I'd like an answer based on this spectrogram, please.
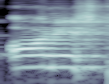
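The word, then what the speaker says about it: honest: তাহলে অনেস্ট ম্যান, তাহলে আমি যখন বলেছি এইচ থাকবে, কিন্তু এইচটা কি হবে না? কি হবে না? উচ্চারণ করা হচ্ছে না। এইচটা কি হচ্ছে না? উচ্চারণ করা হচ্ছে না, তাহলে সাইলেন্ট থাকছে, তাহলে এটা কি হবে?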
